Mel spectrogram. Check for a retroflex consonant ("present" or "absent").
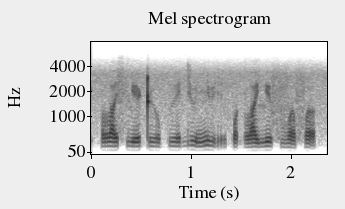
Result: present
